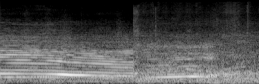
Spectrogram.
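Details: Sahiwal bull from Kurigram on 5 May: a drawn-out moo easing downward in pitch, followed by a softer, lower moo, with light background voices.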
